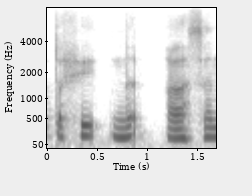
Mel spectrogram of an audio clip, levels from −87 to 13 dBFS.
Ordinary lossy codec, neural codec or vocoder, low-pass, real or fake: none; codec, 16 kHz, 0.8 kbps, ZipCodec; none; fake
